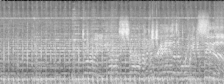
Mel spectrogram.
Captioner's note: man on loudspeaker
